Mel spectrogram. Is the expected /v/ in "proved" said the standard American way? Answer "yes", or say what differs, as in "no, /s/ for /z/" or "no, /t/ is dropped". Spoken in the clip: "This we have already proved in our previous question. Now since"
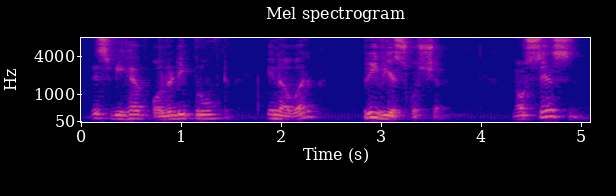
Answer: yes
